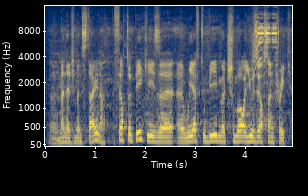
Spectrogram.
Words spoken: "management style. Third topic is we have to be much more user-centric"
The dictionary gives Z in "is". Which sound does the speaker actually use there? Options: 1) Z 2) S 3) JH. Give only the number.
1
